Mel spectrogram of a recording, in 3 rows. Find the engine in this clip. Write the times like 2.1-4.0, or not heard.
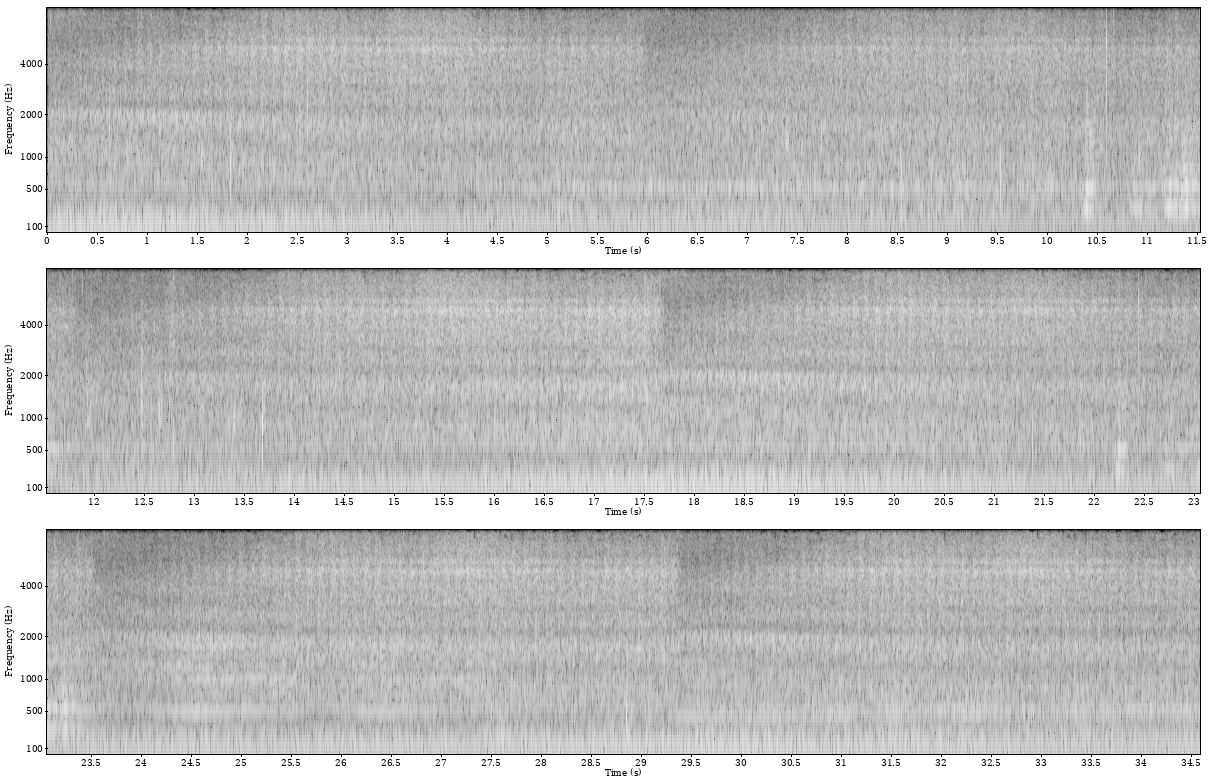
0.0-34.5.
